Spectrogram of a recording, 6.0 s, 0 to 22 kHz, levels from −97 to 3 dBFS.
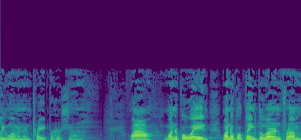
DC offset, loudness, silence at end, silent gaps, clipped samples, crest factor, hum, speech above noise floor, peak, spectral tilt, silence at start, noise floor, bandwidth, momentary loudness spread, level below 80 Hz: under 0.1%; -19 LUFS; 0 s; none; under 0.1%; 16 dB; none; 35 dB; -2 dBFS; -6.5 dB/octave; 0 s; -54 dBFS; 11.5 kHz; 17 LU; -66 dBFS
